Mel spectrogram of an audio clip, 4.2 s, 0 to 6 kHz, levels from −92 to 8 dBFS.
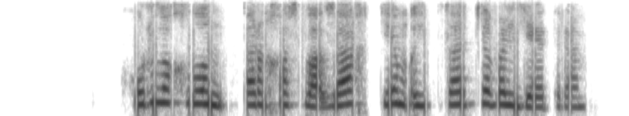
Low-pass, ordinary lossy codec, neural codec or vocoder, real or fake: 5.4 kHz; Opus, 16 kbps; none; real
